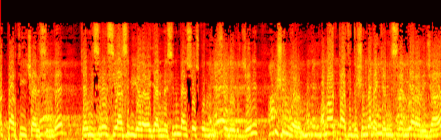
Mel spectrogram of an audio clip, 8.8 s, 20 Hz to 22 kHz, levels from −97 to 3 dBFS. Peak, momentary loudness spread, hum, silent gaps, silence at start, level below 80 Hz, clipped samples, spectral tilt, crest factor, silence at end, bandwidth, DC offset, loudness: -4 dBFS; 3 LU; none; none; 0 s; -32 dBFS; under 0.1%; -4.5 dB/octave; 10 dB; 0 s; 11.5 kHz; under 0.1%; -14 LUFS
